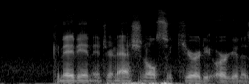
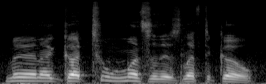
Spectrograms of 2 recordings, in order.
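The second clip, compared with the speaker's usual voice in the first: griping lonely guard, raised pitch; bored guard; 8 semitones higher, 4 dB louder than usual. Acted. Bored outpost guard griping to himself, higher voice.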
